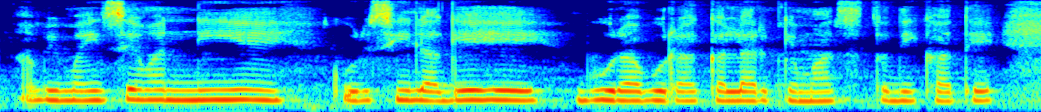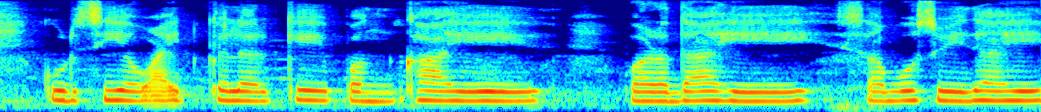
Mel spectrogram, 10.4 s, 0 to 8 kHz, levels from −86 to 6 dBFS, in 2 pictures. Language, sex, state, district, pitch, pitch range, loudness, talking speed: Chhattisgarhi, female, Chhattisgarh, Raigarh, 215 Hz, 205-220 Hz, -15 LUFS, 160 wpm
